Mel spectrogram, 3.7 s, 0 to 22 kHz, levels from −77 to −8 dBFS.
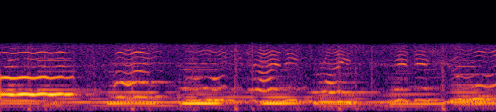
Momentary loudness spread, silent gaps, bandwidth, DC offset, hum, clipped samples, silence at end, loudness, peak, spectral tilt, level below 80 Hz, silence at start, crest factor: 10 LU; none; 4.8 kHz; under 0.1%; none; under 0.1%; 0 s; -23 LUFS; -8 dBFS; -8 dB/octave; -66 dBFS; 0 s; 14 dB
